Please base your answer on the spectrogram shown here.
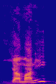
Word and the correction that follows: Yamane: No, go ahead, Jake, take it. – Hold on, I'm looking, oh, Kyohei Yamane. – Yamane. – Kyohei.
